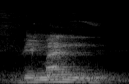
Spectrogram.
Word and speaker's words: women: Woman becomes women. Women. See that? So this A becomes E, whereas the pronunciation is differing in this completely.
